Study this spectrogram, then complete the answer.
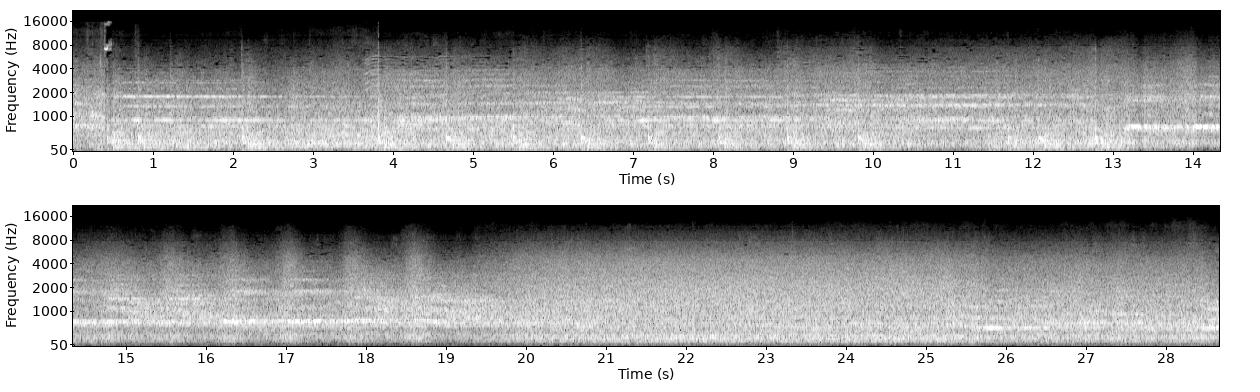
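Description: A large crowd of men and women chants and cheers together in a big echoing stadium.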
